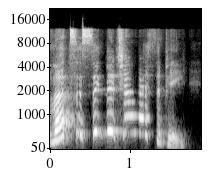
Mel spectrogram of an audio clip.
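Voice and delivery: very high, fake, bad Eastern European accent. Retelling what a woman asked, in a bad Eastern European accent. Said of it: "I'm going to do it anyway".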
